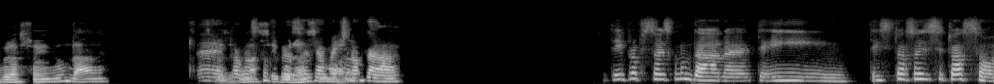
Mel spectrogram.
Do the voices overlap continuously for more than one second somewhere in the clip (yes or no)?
yes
